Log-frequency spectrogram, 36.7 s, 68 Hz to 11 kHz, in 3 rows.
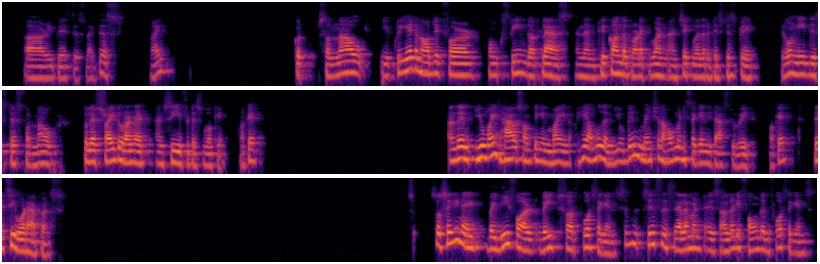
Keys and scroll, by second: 0.8 super+x, 2.3 super+v, 3.6 super+BackSpace.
